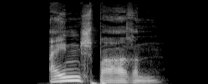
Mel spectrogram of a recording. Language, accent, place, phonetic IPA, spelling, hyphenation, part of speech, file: German, Germany, Berlin, [ˈʔaɪnˌʃpaːʁən], einsparen, ein‧spa‧ren, verb, De-einsparen.ogg
- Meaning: 1. to save on 2. to reduce, cut down on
